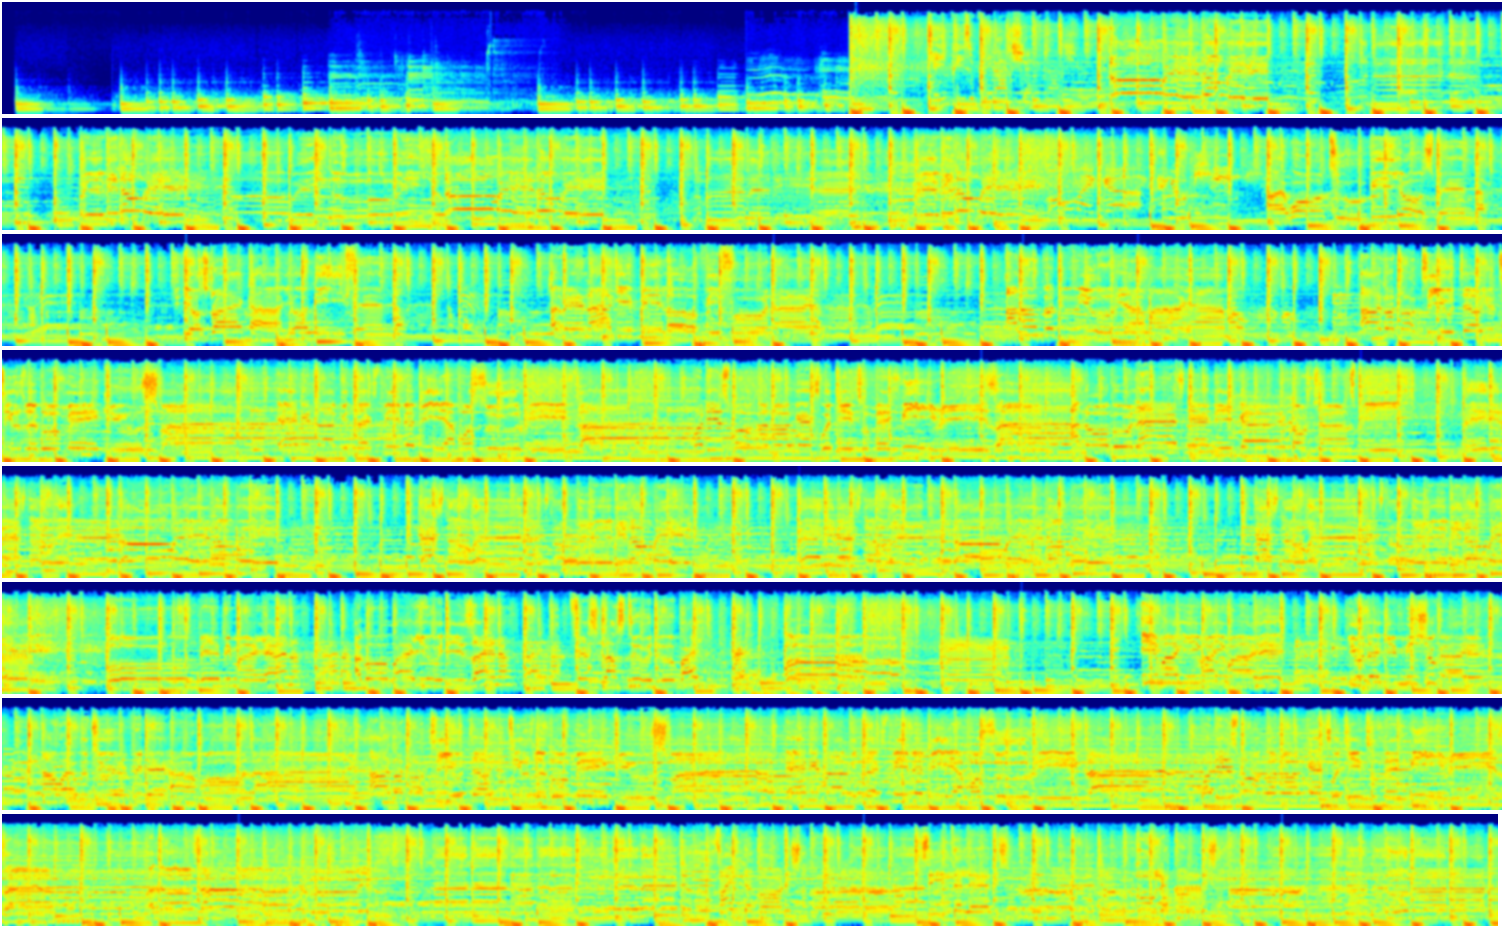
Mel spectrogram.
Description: Talented Nigerian singer, songwriter, and guitarist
